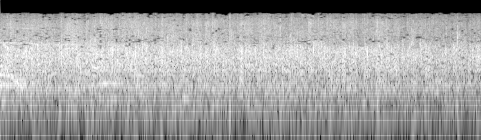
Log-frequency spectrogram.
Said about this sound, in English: Somebody clap your hands all over this house right now.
